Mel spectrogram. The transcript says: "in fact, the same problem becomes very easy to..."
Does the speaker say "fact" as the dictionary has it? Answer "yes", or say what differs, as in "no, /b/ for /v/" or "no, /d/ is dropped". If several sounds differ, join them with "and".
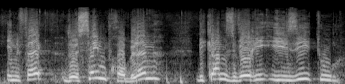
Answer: yes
